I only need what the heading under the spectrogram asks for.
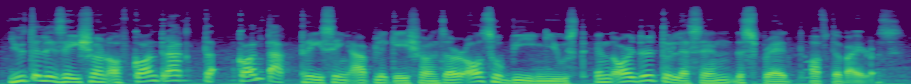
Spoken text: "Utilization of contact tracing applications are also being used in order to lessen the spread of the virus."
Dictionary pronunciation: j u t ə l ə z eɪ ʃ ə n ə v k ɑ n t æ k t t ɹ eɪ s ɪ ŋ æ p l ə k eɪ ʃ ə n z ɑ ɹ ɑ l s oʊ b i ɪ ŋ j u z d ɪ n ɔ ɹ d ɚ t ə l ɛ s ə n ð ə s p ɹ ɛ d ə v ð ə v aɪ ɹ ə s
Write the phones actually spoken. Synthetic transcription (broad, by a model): j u t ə l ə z eɪ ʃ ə n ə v k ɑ n t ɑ k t t ɹ eɪ s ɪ ŋ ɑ p l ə k eɪ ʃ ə n s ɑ ɹ ɑ l s oʊ b i ɪ ŋ j u s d ɪ n ɔ ɹ d ɚ t ə l ɛ s ə n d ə s p ɹ ɛ d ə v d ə v aɪ ɹ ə s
